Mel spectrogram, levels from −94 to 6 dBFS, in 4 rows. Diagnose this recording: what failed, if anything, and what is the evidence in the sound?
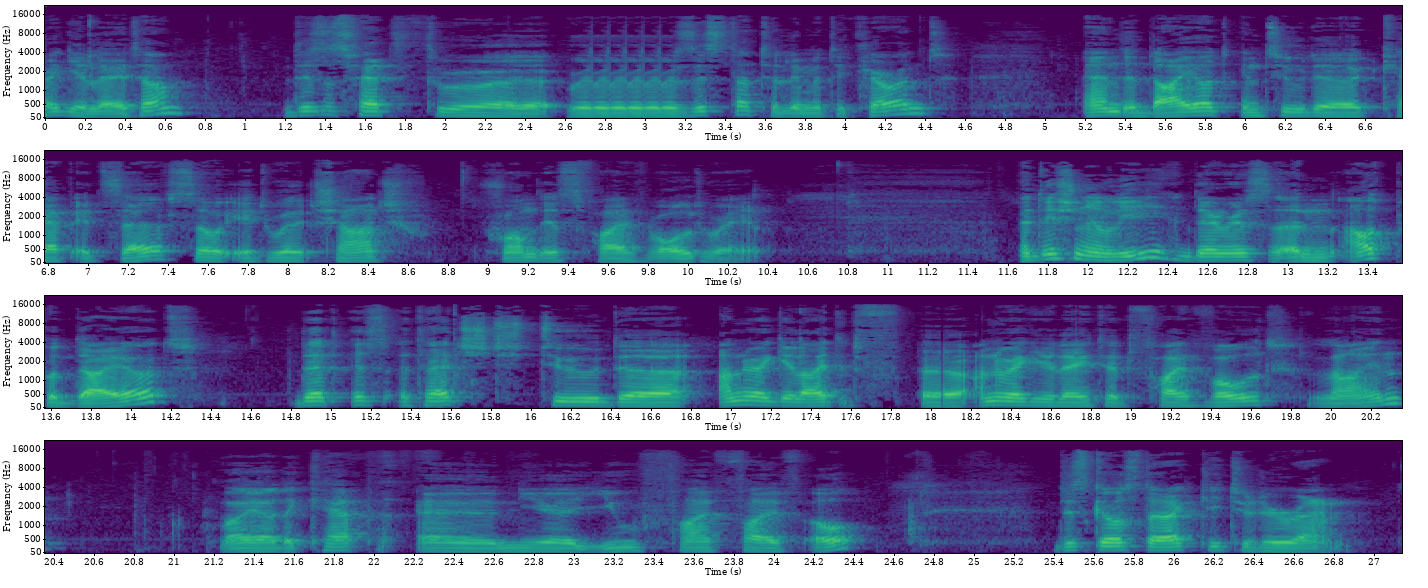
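At the driver or buffer stage, a system hang loop runs from 2.73 to 3.16 s. One 85 ms slice of sound repeats five times at about 11.7 Hz, giving a machine-gun stutter rather than a buzz. The length fits a 4096-sample ring buffer that the hardware kept cycling while the driver stalled. Playback then picks up with essentially nothing skipped. On a spectrogram the same pattern tiles in identical vertical blocks, and the waveform shows exact copies separated by hard seams.

In the playback path there are two brief holes, at 8.07 s and 18.04 s. Each is about 13 ms of silence, and the sound resumes further along as though it had kept playing underneath. The likely cause is a Bluetooth dropout, each hole matching one audio packet that arrived too late and was discarded. The waveform shows a flat gap cut cleanly out of the signal, and the spectrogram shows a thin blank vertical stripe across all frequencies at each time.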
